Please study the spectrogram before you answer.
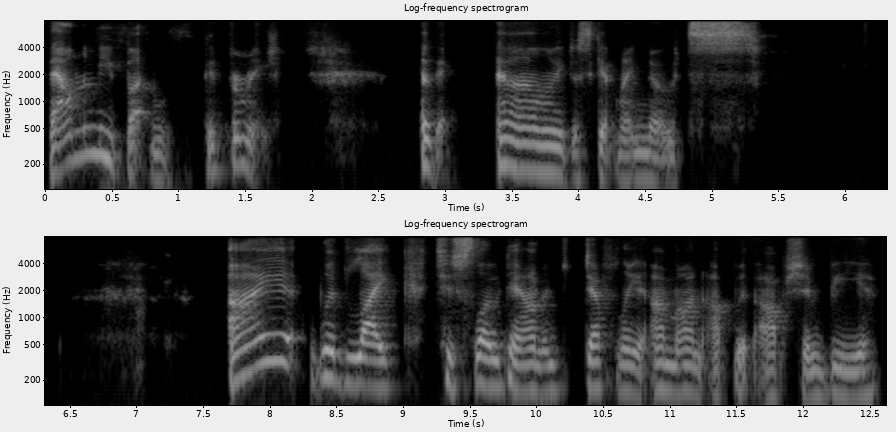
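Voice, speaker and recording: A woman council member speaking in a meeting over a video call whose connection keeps breaking up, candid and halting. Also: deep voice, animated, darkish tone, slightly rough. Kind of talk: meeting discussion.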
